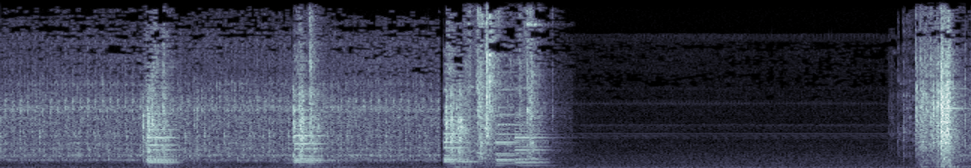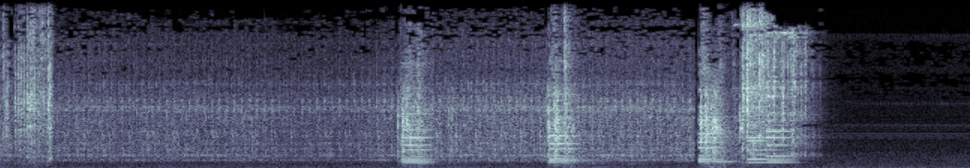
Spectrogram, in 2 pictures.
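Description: A slot machine chimes and dings as the reels stop.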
